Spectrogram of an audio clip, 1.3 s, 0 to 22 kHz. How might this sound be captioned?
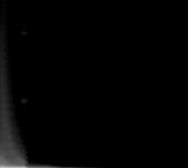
Instrument samples > Synths / Electronic
syntbas0020 C-kr
VSTi Elektrostudio (Model Mini) + 2xSynth1
bass, synth, vst, vsti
